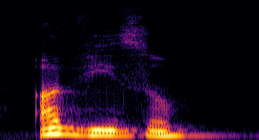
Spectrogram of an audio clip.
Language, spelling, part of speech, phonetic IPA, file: Ukrainian, авізо, noun, [ɐˈʋʲizɔ], Uk-авізо.ogg
- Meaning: aviso, note, notice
